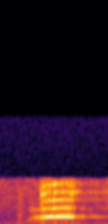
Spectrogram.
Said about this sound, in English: We get halfway to London, and you suddenly insist on dragging me off the train at this suburban halt and not a refreshment room in sight.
